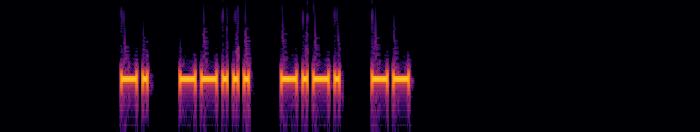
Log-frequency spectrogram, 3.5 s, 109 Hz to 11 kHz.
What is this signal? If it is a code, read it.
Morse code, heard as a keyed tone, about 46 wpm, spaced as for 33 wpm, 700 Hz. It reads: N7CM
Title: USA Call Signs - 4 Characters - 2x Character Spacing - 45wpm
